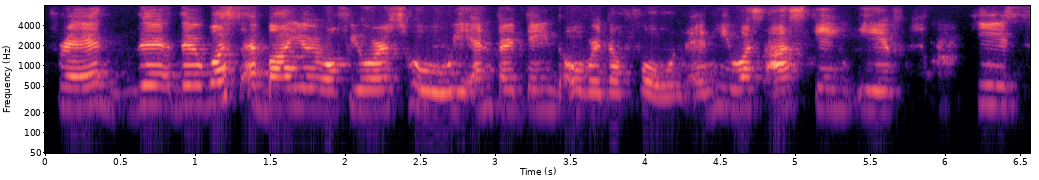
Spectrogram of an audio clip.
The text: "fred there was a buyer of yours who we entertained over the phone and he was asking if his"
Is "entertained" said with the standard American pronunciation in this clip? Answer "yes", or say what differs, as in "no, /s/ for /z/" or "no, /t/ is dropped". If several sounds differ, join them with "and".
yes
